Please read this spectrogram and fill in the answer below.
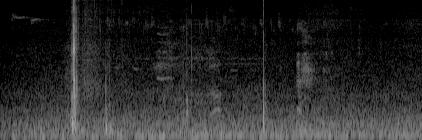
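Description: Faint outdoor background broken by a few sharp clicks: a loud one just under a second in, a weaker one just after, and another about two and a half seconds in.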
